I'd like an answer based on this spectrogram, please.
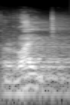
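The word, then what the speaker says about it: write: in the world like W R I T we pronounce it as right but where is this W going on and the word like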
